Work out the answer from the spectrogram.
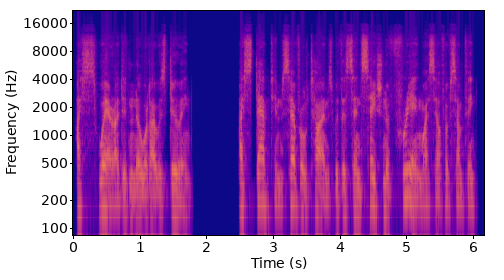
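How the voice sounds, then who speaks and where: A man's voice: mid-range voice, sing-song, a little fast, dry recording, clean studio sound. A man voicing a troubled young Frenchman in an audiobook, melancholy and hesitant as he explains himself earnestly. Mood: confessional, agitated. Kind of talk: dramatised audiobook dialogue.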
